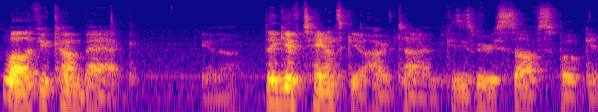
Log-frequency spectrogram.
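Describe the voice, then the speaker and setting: Noticeable background noise accompanies a man who talks at a fairly quick pace with big swings in loudness. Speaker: podcast host. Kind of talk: casual chat.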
